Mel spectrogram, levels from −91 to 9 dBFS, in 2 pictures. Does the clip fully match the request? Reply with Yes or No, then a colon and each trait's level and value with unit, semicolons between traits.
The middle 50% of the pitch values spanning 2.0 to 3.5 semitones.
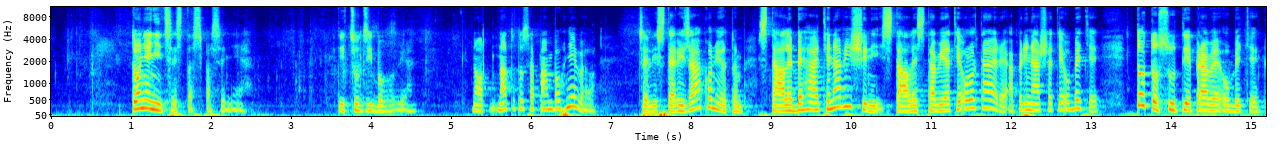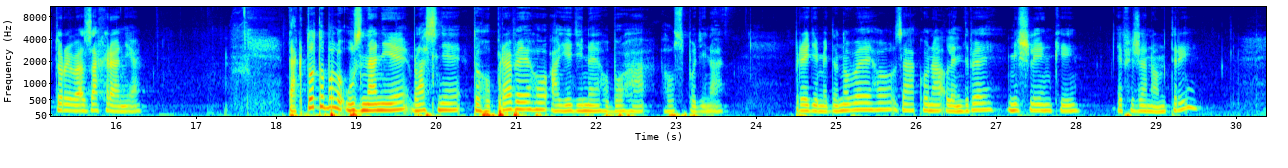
No: average, 4.1 semitones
